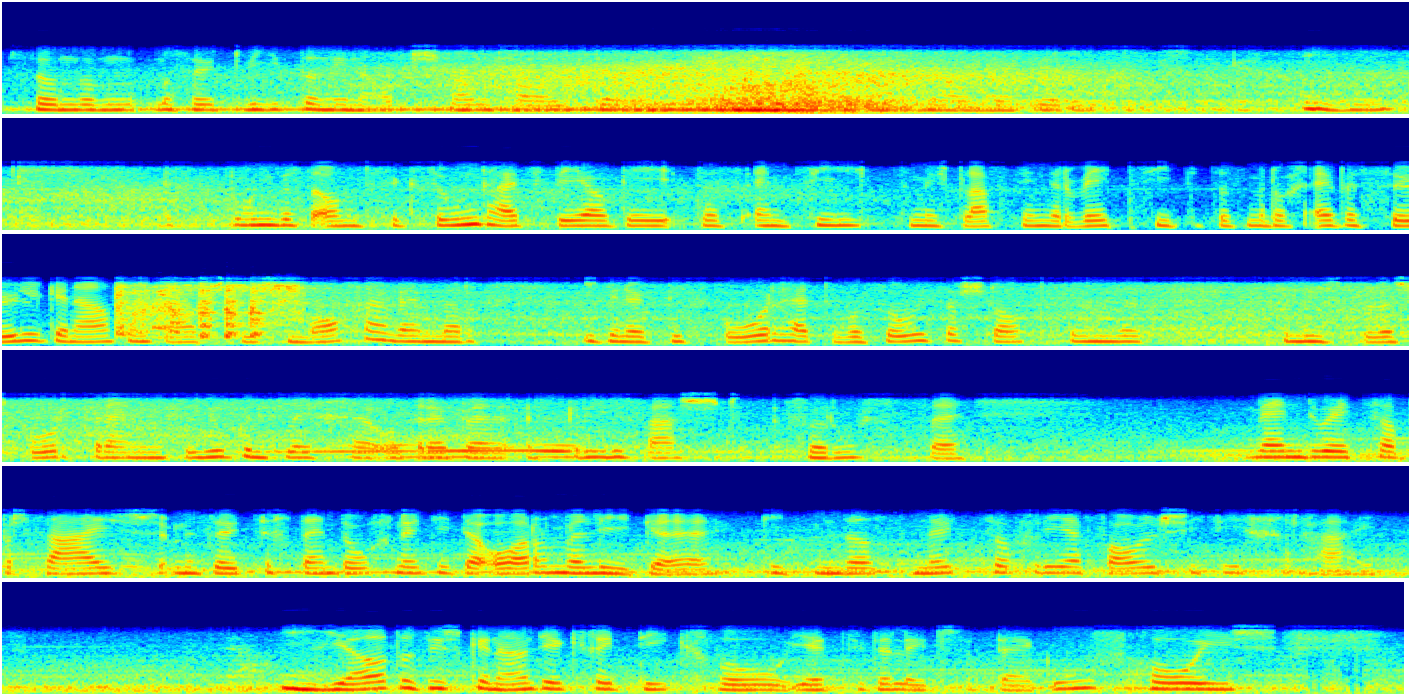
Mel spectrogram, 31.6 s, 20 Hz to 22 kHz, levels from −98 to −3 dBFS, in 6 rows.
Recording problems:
phone-call audio; nothing above 3.5 kHz
traffic noise; loud; throughout; 3 dB below the speech

